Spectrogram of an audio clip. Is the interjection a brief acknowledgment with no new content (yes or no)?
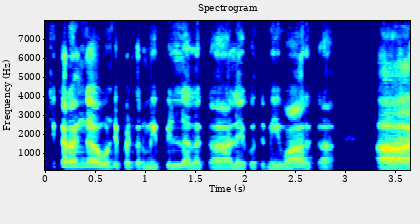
yes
